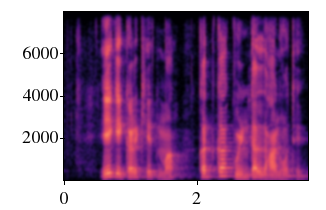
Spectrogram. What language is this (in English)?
Chhattisgarhi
